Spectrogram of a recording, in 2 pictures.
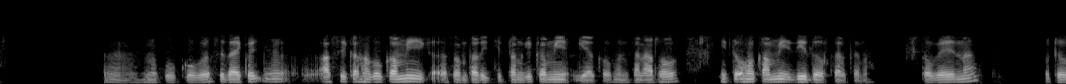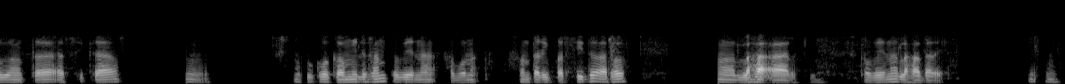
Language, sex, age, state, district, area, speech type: Santali, male, 30-45, West Bengal, Jhargram, rural, conversation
